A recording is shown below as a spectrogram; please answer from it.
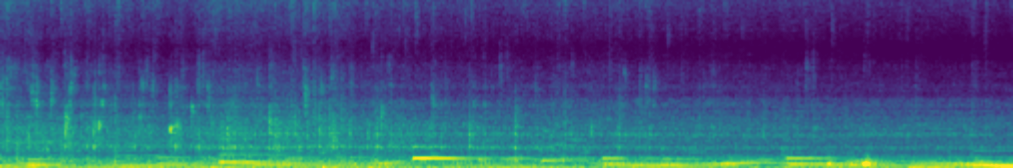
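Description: Onions frying in a pan for an ilish fish and taro curry, a soft, even crackling sizzle like light rain, fairly quiet and steady with one small clink.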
